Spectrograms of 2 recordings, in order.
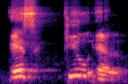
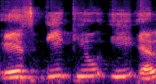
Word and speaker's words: SQL: যেটাকে আমরা বলি SQL, or it can be pronounced as SQL. অনেকে এটাকে বলে SEQEL, এটাকে স্ট্রাকচার্ড ইংলিশ কোয়ারি ল্যাঙ্গুয়েজ বলে এটাকে, ঠিক আছে?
